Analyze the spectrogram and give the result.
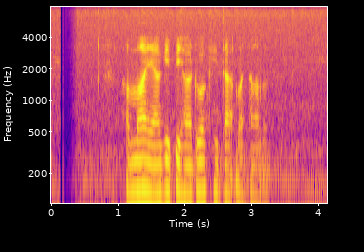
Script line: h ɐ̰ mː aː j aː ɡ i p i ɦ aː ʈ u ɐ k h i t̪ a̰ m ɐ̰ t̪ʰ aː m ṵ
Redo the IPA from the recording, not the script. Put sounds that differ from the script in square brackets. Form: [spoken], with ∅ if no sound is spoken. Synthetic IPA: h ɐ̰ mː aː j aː ɡ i p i ɦ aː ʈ u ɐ k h i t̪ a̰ m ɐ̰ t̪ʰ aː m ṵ

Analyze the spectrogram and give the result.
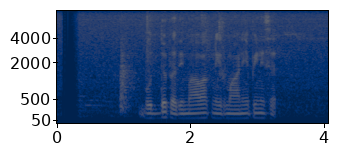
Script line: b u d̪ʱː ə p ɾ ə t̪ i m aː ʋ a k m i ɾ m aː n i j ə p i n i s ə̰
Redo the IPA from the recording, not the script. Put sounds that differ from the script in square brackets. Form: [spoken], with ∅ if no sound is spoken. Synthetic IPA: b u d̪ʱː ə p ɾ ə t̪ i m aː ʋ a k [n] i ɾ m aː n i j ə p i n i s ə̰

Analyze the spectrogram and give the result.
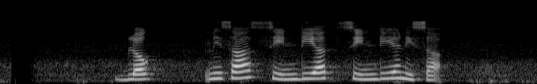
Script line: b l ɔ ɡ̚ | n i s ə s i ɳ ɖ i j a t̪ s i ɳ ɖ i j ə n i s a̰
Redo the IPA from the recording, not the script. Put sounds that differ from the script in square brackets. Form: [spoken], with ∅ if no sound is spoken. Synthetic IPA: b l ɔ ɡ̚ | n i s [a] s i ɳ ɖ i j a t̪ s i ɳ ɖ i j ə n i s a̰

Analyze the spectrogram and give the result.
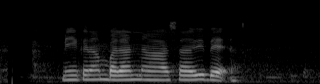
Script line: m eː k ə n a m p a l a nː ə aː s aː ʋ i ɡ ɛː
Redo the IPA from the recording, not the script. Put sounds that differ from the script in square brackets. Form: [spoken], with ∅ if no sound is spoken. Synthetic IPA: m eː k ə n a m [b] a l a nː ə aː s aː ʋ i [b] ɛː

